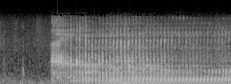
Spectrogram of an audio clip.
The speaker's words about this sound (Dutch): Ik geloof dat de reus slaapt. Ja. Wat snurkt hij, hè?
